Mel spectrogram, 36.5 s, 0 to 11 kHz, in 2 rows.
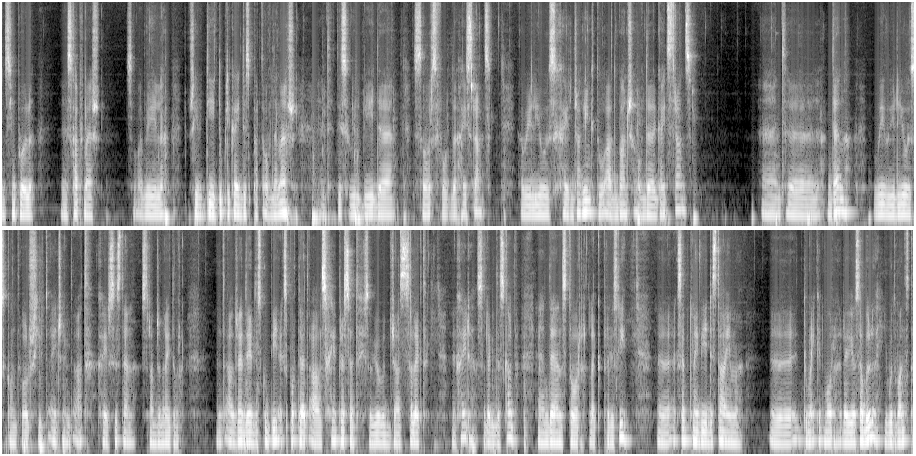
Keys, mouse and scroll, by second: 2.5 click, 3.0-6.7 middle drag, 3.7 shift+d, 5.6 p, 6.4 Tab, 6.7 click, 7.0-7.6 middle drag, 7.2 h, 7.6 click, 7.8-9.5 middle drag, 9.5-11.7 drag, 11.7-12.8 middle drag, 12.6-18.2 typing, 12.8-31.8 drag, 19.2 ctrl+shift+h, 27.8 shift+middle click, 27.8 shift+right click, 31.8-32.1 middle drag, 32.1-36.4 drag, 34.1 middle click, 34.1 right click.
